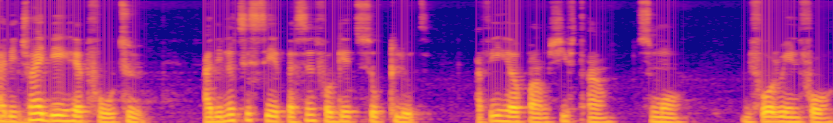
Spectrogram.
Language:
Nigerian Pidgin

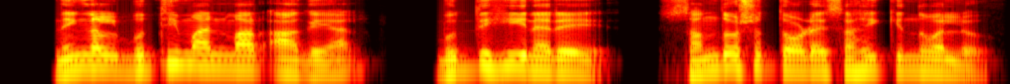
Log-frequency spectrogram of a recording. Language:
Malayalam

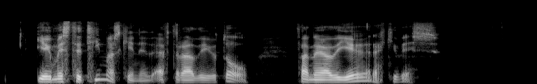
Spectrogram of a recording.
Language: Icelandic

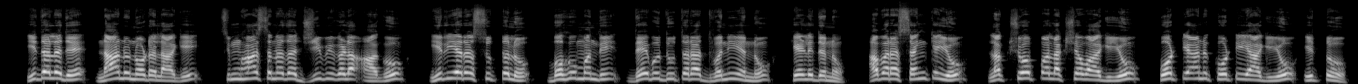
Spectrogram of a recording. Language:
Kannada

